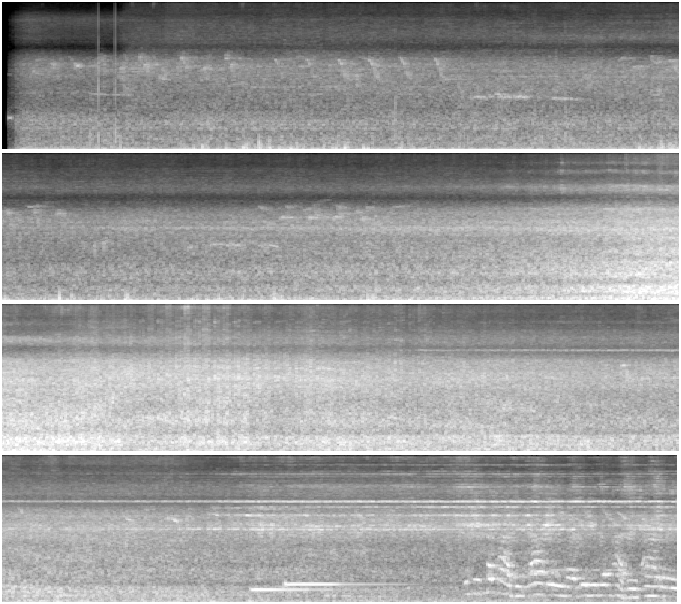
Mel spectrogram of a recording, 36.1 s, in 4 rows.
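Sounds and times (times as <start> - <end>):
train wheels rumbling on rails: 0.2 - 36.0
train brake squeal: 26.3 - 36.0.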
